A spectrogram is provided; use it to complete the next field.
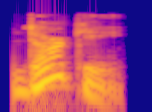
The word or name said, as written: darkie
